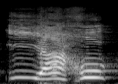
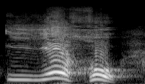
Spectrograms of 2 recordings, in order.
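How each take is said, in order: First: A soft h sound comes before the last vowel. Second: A rough r sound comes before the last vowel. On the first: "As mais usadas fora de Israel" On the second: "As mais usadas fora de Israel"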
